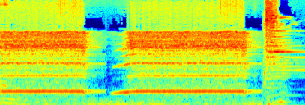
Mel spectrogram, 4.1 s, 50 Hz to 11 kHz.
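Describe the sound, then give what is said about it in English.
A loud five o'clock factory steam whistle, sponsored by Smart Local Union 9 Sheet Metal Workers, blows in long, sustained blasts with a breathy hiss of steam, briefly dipping midway before sounding again and ending in a sharp gush of steam. “The 5 o'clock whistle, powered by oh.”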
